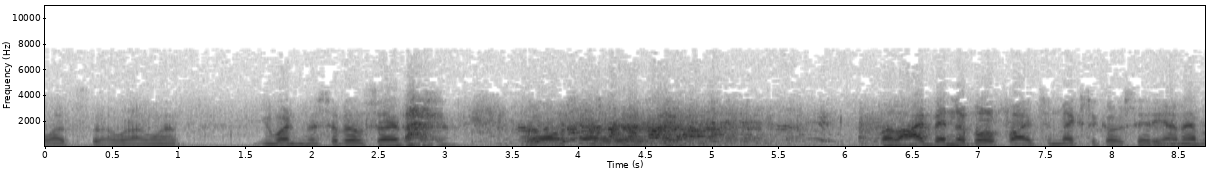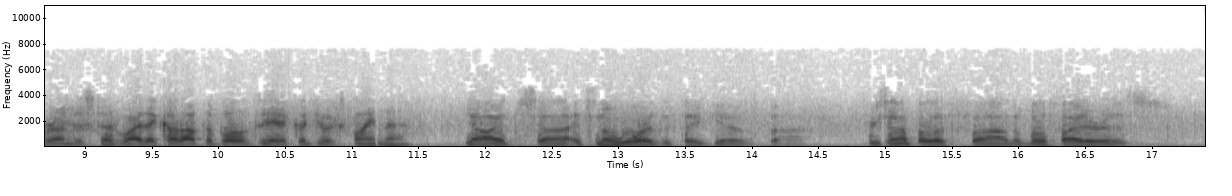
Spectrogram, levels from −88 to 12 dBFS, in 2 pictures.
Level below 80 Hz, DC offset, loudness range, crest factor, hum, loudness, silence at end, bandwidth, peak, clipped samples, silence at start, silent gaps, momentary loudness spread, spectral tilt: -42 dBFS; under 0.1%; 6 LU; 16 dB; 60 Hz at -45 dBFS; -16 LUFS; 0 s; 7.6 kHz; 0 dBFS; under 0.1%; 0 s; none; 15 LU; -7.5 dB/octave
